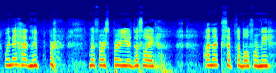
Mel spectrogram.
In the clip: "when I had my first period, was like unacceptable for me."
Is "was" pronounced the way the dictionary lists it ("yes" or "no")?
no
